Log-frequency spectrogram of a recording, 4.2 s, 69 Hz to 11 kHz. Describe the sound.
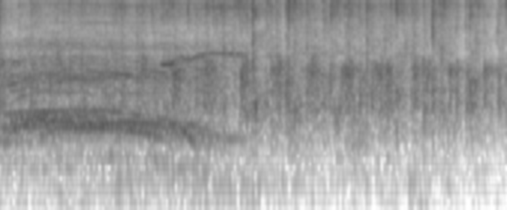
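Live studio audience applauding at the Financial Wellbeing Conference 2019 in North Bristol, beneath Concorde's wings. Steady, dense clapping holds throughout, with a brief voice calling out over the opening.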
